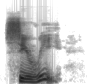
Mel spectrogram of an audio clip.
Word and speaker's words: Siri: It's not pronounced like the iPhone lady. It's actually Siri, which is interesting to me.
